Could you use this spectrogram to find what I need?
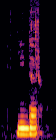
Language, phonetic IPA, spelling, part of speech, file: Polish, [ˈlʲidɛr], lider, noun, LL-Q809 (pol)-lider.wav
